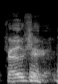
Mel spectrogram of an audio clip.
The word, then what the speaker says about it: Crozier: No, you made me sound way fancier than I am. I'm from the Midwest, so it's just Crozier. – Crozier.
